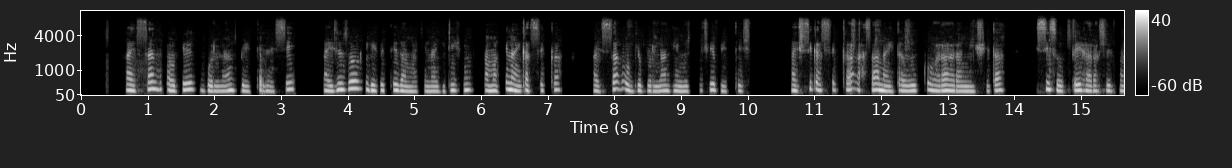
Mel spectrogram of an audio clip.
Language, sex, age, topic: Gamo, female, 18-24, government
